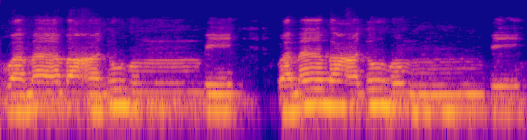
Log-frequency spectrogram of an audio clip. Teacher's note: Ini menunjukkan kepada ifa' syafawi, dan satu-satu hurufnya adalah huruf ba sahaja, satu huruf sahaja. Dan bacaannya adalah secara dengung, tetapi dengung dia hendaklah ditutup mulut dengan huruf mim dengan bacaan wa ma ba'duhum bi, wa ma ba'duhum bi, iaitu secara dengung 2 harakat dan seterusnya.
